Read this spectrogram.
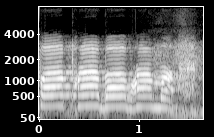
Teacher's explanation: पांचों वर्ण जब पढ़ते हैं ना तो हमारा होठ सट जाता है आपस में। देख लीजिए एक बार, प फ ब भ म, तो इसका उच्चारण स्थान हो जाएगा ओष्ठ।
